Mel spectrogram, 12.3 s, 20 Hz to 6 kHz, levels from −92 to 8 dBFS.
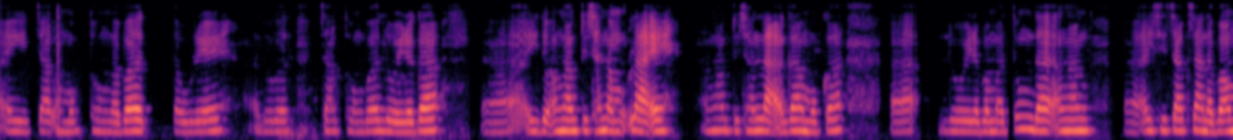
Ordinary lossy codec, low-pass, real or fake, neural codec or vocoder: none; 5.4 kHz; real; none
